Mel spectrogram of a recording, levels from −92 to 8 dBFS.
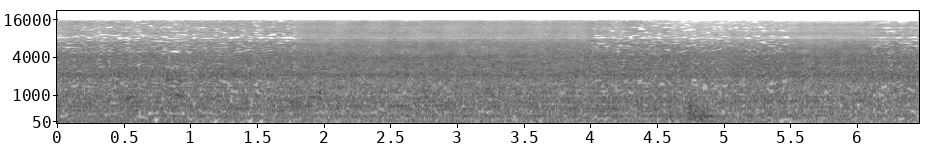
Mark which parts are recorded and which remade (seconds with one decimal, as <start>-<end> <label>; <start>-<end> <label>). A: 0.0-1.8 recorded; 1.8-4.0 remade; 4.0-5.5 recorded; 5.5-6.1 remade; 6.1-6.5 recorded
